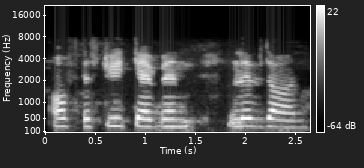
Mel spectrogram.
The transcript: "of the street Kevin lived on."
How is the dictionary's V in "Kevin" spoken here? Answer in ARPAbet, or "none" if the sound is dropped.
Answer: B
